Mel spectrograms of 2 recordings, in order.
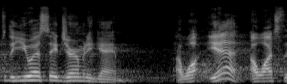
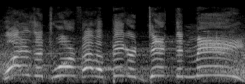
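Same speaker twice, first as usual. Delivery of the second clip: outraged shout; 13 semitones higher than usual. Acted. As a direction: scream it like a robbed robber. Mugger discovering the photos.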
